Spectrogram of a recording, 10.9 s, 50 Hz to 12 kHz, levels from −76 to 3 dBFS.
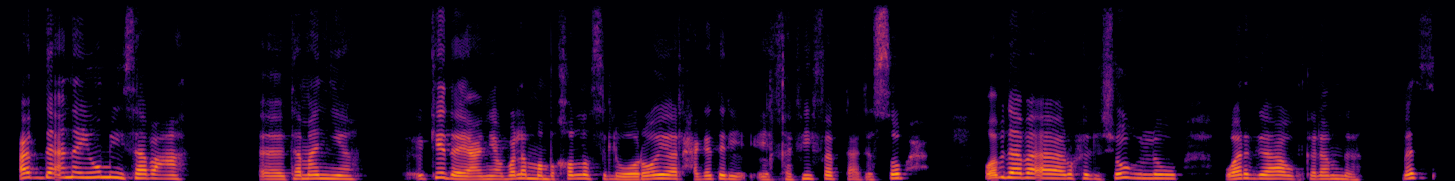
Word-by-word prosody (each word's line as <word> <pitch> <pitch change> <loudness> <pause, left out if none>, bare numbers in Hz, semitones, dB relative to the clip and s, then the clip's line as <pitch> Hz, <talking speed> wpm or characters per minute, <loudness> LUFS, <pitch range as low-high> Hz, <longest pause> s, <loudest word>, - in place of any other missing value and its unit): أبدأ 300 +1 +3
أنا 325 +1 +2
يومي 320 0 +2
07:00 260 -4 +1 0.6
آآ، 205 0 -1
08:00 230 -1 0 0.5
كده 310 -7 +2
يعني 200 0 +3
عقبال 230 +4 0
امّا 240 -3 +2
باخلّص 235 +3 -2
اللي 205 -2 -6
ورايا 210 +7 +4
الحاجات 220 0 -3
ال 205 -5 -3
الخفيفة 210 +5 -4
بتاعة 220 - -9
الصبح، 265 - -2 0.4
وأبدأ 310 -2 +5
بقى 275 -3 +4
أروح 255 +1 -2
الشغل 255 +1 -1 0.4
وأرجع 235 0 +3
والكلام 220 0 -3
ده 185 -4 -7 0.3
بس. 280 +2 -2
235 Hz, 145 wpm, -23 LUFS, 210-270 Hz, 0.6 s, وأبدأ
